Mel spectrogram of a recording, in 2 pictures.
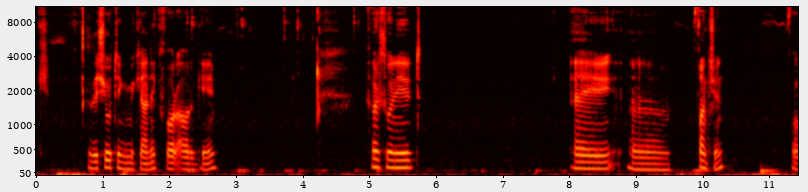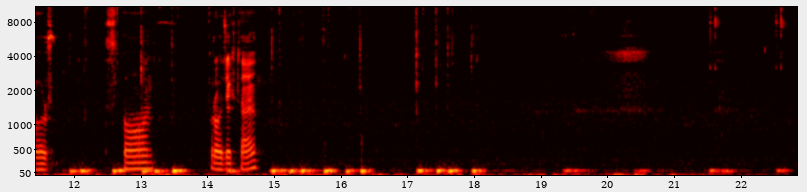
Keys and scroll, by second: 12.5-18.6 typing, 19.5 Return.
